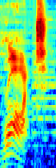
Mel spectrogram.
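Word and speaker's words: HROT: I think you pronounce it Rot, but it's spelt H-R-O-T.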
